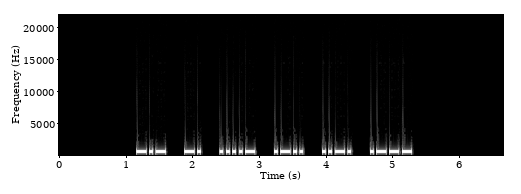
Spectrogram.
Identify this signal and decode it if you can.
Morse code, heard as a keyed tone, about 25 wpm, spaced as for 18 wpm, 700 Hz. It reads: KN4LFJ
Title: USA Call Signs - 6 Characters - 2x Character Spacing - 25wpm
